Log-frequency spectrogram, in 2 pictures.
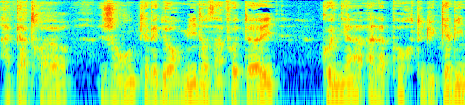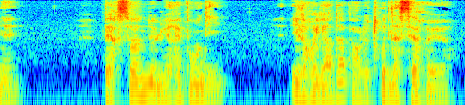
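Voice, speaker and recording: A man narrating a novel in a steady, even reading voice. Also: fairly low pitch, moderate pace, husky. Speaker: audiobook narrator. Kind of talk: scripted narration.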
